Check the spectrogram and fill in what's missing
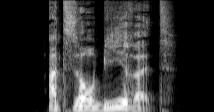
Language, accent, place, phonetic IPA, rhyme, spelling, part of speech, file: German, Germany, Berlin, [atzɔʁˈbiːʁət], -iːʁət, adsorbieret, verb, De-adsorbieret.ogg
- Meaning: second-person plural subjunctive I of adsorbieren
